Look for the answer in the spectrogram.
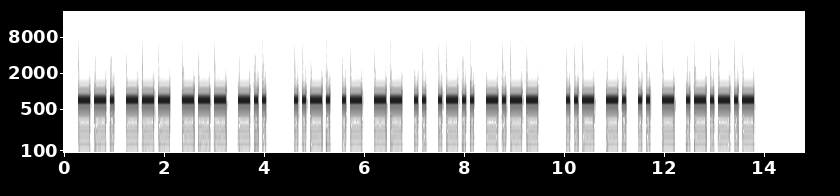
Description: Morse code, heard as a keyed tone, about 16 wpm, 700 Hz. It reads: GOOD FAMILY UNIT.
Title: Sentences from Top 1000 Words - Review Part 2 - 15wpm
